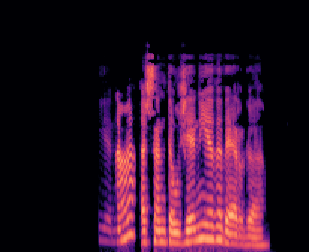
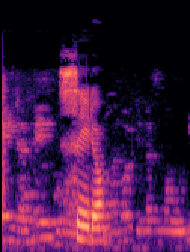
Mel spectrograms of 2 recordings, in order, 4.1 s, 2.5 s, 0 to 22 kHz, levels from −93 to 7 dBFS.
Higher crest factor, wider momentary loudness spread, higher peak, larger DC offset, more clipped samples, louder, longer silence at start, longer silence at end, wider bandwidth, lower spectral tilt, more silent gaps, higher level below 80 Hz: about the same, 16 dB vs 18 dB; second, 10 LU vs 24 LU; about the same, 0 dBFS vs 0 dBFS; neither; neither; about the same, -14 LUFS vs -13 LUFS; first, 1.4 s vs 0 s; first, 0.55 s vs 0 s; about the same, 9.6 kHz vs 10 kHz; first, -3.5 dB/octave vs -1 dB/octave; neither; about the same, -62 dBFS vs -58 dBFS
